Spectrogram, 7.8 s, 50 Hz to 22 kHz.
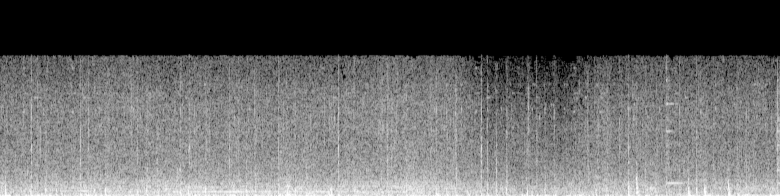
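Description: Roach, the horse in the video game Witcher 3, clip-clops along in a steady rhythmic trot, hoofbeats clear and continuous at moderate distance, with light rain-like patter in the background.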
